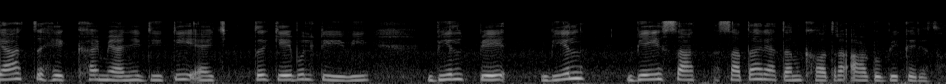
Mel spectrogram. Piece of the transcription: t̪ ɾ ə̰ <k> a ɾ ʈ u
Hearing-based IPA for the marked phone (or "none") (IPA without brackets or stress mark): ʔ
